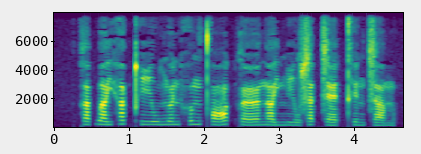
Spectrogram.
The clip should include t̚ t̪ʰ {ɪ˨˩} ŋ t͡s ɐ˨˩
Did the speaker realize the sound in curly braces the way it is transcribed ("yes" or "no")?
no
